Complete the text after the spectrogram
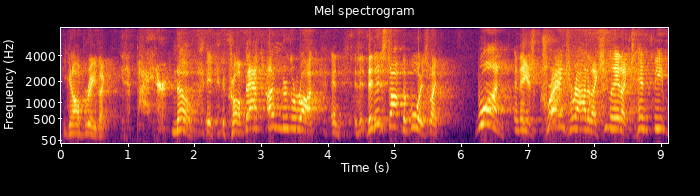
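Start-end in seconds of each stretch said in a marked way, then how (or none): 0.9-1.6 whispered, worried question; anxious whisper. Retold or imitated. Listeners' imagined anxious question. 6.2-6.6 loud, higher shout of the final number; shouted count. Retold or imitated. Boys yank girl on count.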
